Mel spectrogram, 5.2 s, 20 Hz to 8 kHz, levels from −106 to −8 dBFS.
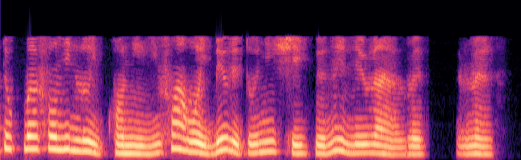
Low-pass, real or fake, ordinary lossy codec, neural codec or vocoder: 7.2 kHz; fake; AAC, 16 kbps; autoencoder, 22.05 kHz, a latent of 192 numbers a frame, VITS, trained on one speaker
